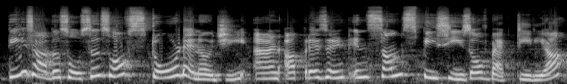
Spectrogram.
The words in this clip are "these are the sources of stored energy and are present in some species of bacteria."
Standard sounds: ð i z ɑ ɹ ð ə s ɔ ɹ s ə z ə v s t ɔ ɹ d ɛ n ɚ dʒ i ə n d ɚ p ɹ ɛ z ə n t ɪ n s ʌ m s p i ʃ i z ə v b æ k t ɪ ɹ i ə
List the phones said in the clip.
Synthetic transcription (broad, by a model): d i z ɑ ɹ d ə s ɔ ɹ s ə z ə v s t ɔ ɹ d ɛ n ɚ dʒ i ə n d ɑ p ɹ ɛ z ə n t ɪ n s ʌ m s p i ʃ i z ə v b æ k t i ɹ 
